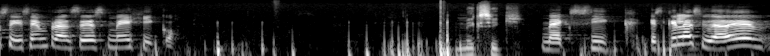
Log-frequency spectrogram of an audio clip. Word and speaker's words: Mexique: Mexique.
